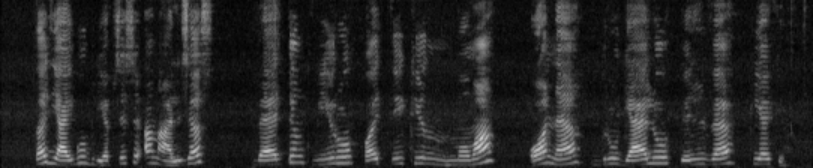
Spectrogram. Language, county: Lithuanian, Klaipėda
